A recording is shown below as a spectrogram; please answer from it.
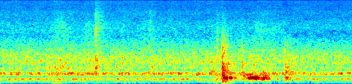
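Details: Steady droning buzz of a honeybee swarm as it is gathered into an empty hive, broken by several sharp knocks and taps, one loud pair near the middle.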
